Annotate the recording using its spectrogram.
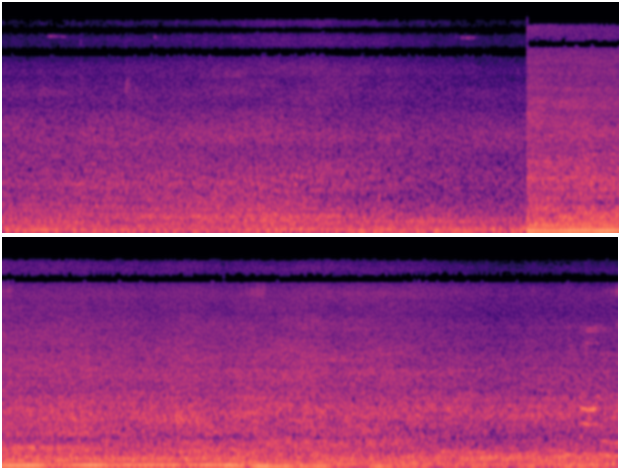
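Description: Road traffic noise from passing cars: a steady low rumble and hiss that turns suddenly louder and deeper about five seconds in.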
